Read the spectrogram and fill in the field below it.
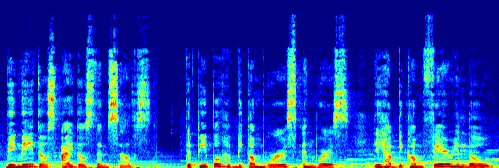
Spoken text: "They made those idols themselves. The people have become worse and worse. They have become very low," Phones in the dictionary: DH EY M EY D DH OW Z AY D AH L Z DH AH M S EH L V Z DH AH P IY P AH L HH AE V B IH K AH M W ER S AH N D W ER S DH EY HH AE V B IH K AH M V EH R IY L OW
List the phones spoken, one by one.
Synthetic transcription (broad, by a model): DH EY M EY D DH OW S AY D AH L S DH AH M S EH L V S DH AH P IY P AH L HH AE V B IH K AH M W ER S AH N D W ER S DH EY HH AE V B IH K AH M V EH R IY L OW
